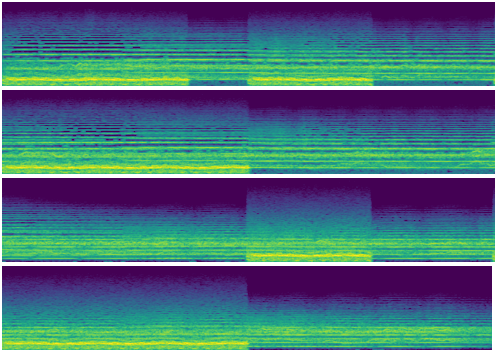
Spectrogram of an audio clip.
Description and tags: air ambience could be used ona movie or a song intro or watevers clever cheers!
ableton-live, synth-air, synth-brass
